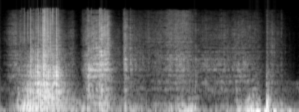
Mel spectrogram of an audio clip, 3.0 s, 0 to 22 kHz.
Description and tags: Wood Scraping Close 1
Scraping a plank. Recorded in Stereo (XY) with Rode NT4 in Zoom H4.
block, file, filing, grind, grinding, plank, scrape, scraping, scratch, scratching, squeaking, squeaky, wood, wooden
